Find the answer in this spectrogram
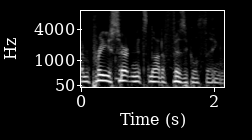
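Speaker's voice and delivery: character voice through clenched teeth. Player speaking as their character during a tabletop game, Phage through gritted teeth. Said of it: "like through gritted teeth".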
